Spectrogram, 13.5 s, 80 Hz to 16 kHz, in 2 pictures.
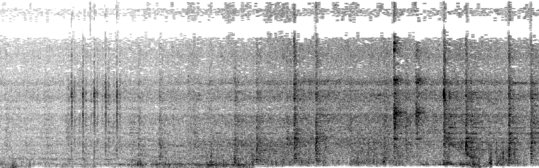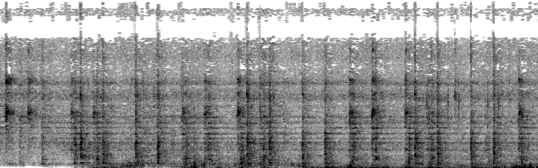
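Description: JR East GV-E197 series diesel-electric track maintenance train and its ballast hopper cars passing, wheels clicking over the rail joints. The clicks come faster and louder as the train draws level, with a deep rumble joining about eight seconds in.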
